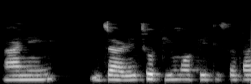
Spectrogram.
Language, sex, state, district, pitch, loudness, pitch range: Marathi, female, Maharashtra, Dhule, 220 Hz, -18 LUFS, 210-225 Hz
